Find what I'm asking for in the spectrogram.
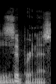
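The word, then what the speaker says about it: SIPRNet: I was calling it Cypernet, Cyprnet. And he sort of breaks it up phonetically, and he says it's pronounced SIP, S-I-P hyphen P-E-R hyphen N-E-T. – Cypernet.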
